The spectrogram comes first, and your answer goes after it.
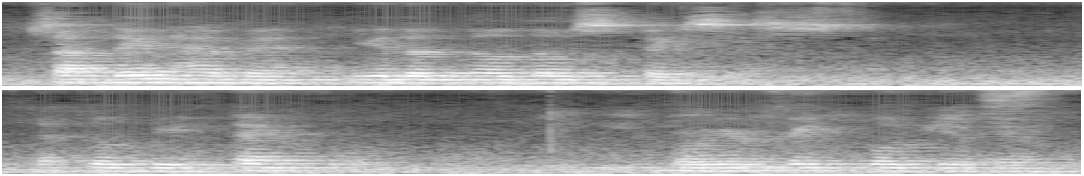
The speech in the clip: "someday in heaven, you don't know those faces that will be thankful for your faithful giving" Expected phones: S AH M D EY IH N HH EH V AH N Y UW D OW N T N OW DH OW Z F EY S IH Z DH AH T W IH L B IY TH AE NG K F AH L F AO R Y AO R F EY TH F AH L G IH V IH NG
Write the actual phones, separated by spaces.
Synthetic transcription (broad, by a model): S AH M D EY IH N HH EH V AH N Y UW D OW N T N OW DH OW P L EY S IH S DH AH T W IH L B IY T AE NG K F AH L F AO R Y AO R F EY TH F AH L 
